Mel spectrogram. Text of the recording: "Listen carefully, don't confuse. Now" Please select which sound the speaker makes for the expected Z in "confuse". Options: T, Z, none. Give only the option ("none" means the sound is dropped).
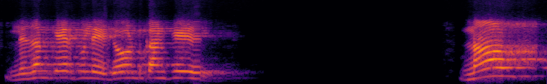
none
